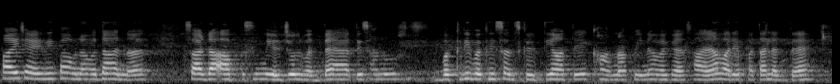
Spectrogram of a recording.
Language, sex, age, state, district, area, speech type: Punjabi, female, 18-30, Punjab, Pathankot, rural, spontaneous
